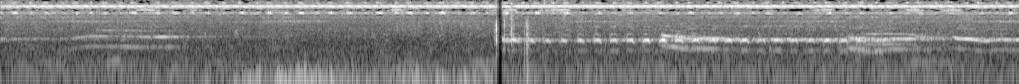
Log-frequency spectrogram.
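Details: Green peafowl (Pavo muticus) giving drawn-out, mellow wailing notes that hold then bend downward, over constant high insect hiss and low rumble; males call ki-wao, females aow-aa, from roosts at dawn and dusk. Finding: Green peafowl.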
